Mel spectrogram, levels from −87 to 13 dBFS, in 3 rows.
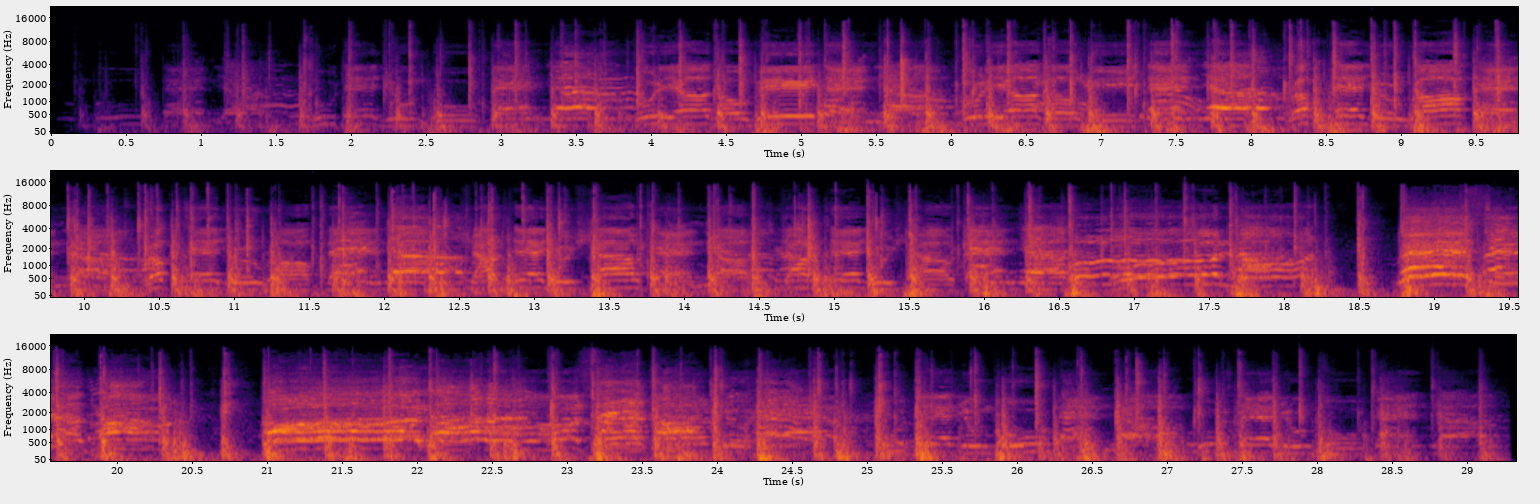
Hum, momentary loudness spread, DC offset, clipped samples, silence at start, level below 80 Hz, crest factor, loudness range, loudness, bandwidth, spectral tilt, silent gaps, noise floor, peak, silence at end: none; 13 LU; under 0.1%; under 0.1%; 0.6 s; -38 dBFS; 20 dB; 8 LU; -23 LUFS; 16 kHz; -4 dB/octave; none; -54 dBFS; -4 dBFS; 0.1 s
